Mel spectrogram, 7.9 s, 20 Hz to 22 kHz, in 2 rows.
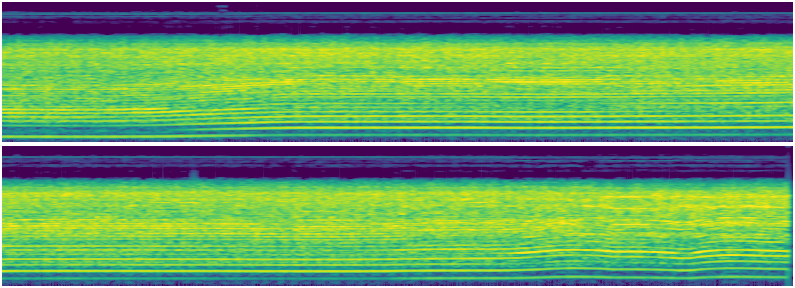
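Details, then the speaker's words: Two-stroke chainsaw with its chain filed to 10 degrees: a steady note that drops low and stays bogged under load in the cut, biting slowly like a dull chain. "It's almost like it's a dull chain is what it acts like. I'm going to try a cross cut and see what it does."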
